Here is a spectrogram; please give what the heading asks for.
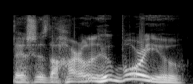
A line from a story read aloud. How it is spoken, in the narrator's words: laughed the Roman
